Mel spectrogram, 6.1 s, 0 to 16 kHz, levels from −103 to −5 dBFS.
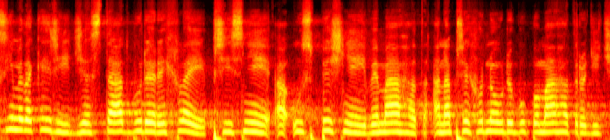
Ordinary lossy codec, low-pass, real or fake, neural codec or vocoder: Opus, 32 kbps; 14.4 kHz; real; none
